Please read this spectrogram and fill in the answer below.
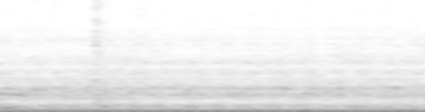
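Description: Pickup truck engine idling steadily: a low, even hum.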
